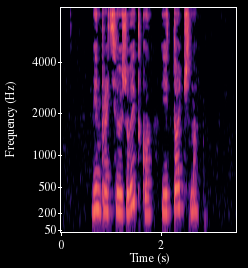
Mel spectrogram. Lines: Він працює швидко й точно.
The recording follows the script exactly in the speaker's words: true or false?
true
